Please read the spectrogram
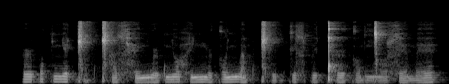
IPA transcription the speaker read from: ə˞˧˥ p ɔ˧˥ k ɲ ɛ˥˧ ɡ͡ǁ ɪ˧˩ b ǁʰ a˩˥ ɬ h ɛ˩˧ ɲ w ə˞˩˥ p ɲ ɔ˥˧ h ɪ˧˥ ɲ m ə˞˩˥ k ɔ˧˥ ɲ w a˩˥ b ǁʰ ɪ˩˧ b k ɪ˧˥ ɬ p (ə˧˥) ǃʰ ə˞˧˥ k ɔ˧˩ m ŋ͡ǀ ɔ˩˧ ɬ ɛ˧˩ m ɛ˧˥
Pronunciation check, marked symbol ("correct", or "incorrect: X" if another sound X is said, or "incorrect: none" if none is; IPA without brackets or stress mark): incorrect: ɪ˧˥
